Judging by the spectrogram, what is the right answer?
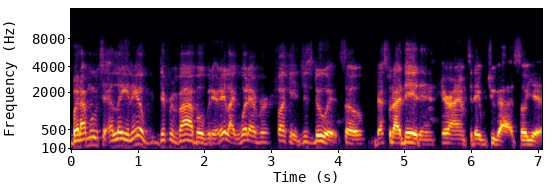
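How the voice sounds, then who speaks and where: A man with an American accent at a very fast pace, with hardly any pauses. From Richmond, Virginia. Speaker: musician and dancer. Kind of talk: casual interview.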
